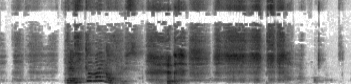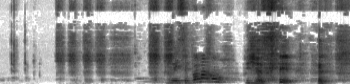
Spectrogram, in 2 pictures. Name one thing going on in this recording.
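A young man laughs loudly over an online call.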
